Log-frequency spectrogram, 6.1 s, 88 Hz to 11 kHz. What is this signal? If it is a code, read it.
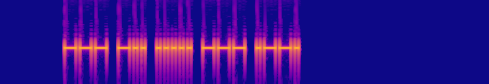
Morse code, heard as a keyed tone, about 25 wpm, 700 Hz. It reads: OD5OP
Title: DXCC-100 Call Signs - 5 Characters - Repeated 2x - 25wpm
